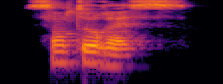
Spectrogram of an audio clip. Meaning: female equivalent of centaure: centauress (female centaur)
- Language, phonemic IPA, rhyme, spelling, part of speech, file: French, /sɑ̃.tɔ.ʁɛs/, -ɛs, centauresse, noun, LL-Q150 (fra)-centauresse.wav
